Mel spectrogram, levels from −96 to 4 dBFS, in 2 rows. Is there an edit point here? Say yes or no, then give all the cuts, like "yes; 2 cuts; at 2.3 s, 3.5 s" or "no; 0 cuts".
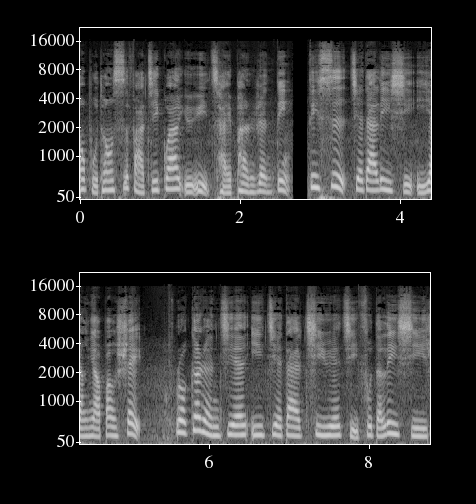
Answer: yes; 1 cut; at 2.7 s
